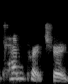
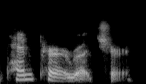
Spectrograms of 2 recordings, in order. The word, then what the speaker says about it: temperature: 这个 body temperature 就是体温，temperature 不要念成 temperature，不要哦，no，那 temperature is temperature，你要那个 p，那很快的 temp，temp，然后 temperature，temperature，好的，我们继续，好，就是发烧不退啊，the fever。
